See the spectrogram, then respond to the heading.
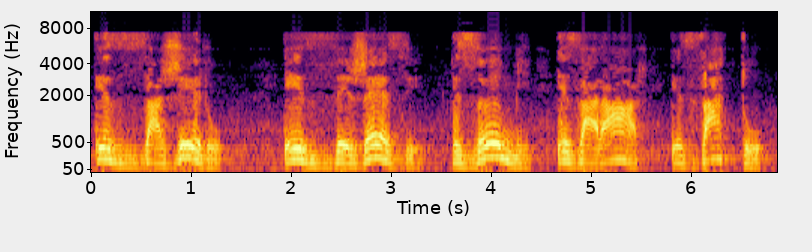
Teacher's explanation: Todos eles são grafados com X, mas o som que eu percebo é um som de Z.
